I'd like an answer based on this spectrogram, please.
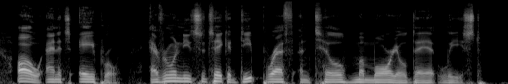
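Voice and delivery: ordinary delivery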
